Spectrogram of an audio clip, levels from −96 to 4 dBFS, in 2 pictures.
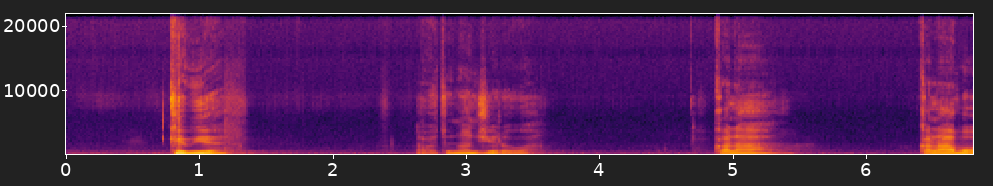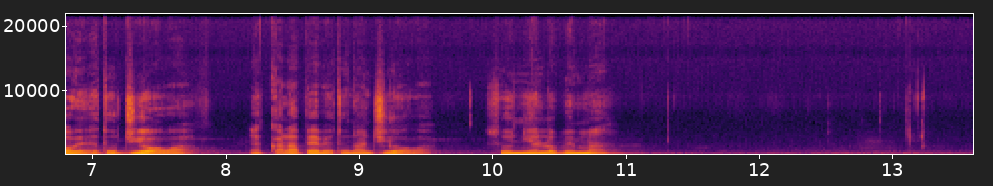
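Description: From 0.77 to 0.87 s the loudest speech peaks are flattened and take on a harsh, crackling edge. This sounds like microphone overload, most likely an input level about 10 dB too hot for the converter. The waveform shows squared-off tops on around one in twenty samples, and the spectrogram shows broadband smearing above the harmonics.

At 0.84 s, in the middle of that distorted stretch, the voice and the background drop together by about 2 dB. This is a microphone volume step-down, likely the call software cutting the input gain in one move after detecting clipping. The waveform envelope shrinks abruptly there, and the spectrogram dims slightly across every frequency at once.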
